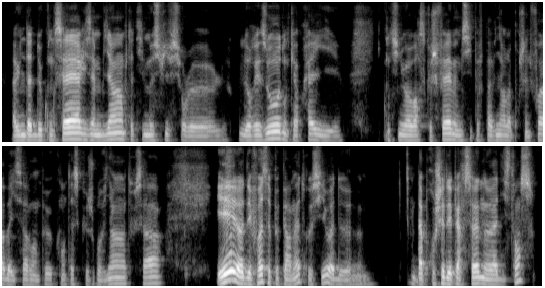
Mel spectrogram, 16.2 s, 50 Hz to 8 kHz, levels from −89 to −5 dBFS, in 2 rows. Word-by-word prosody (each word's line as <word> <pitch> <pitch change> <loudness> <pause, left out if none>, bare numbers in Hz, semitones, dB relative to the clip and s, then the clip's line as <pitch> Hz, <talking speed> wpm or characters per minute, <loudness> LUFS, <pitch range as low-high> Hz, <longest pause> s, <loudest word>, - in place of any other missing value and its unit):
à 95 - -3
une 100 +1 -2
date 105 -1 +2
de 105 - -2
concert, 120 +5 +6
ils 110 -1 -5
aiment 105 -1 -2
bien, 120 +4 0
peut-être 110 -3 -13
qu'ils 110 - -10
me 105 0 -4
suivent 105 +2 -7
sur 105 -1 -7
le 95 +1 -8 0.2
le 110 -3 -6
réseau, 115 +8 +1
donc 120 -5 -8
après 115 +3 -5
ils 95 -3 -10 0.6
ils - - -17
continuent 105 -2 -5
à - - -1
voir 100 0 -3
ce 100 - -11
que - - -12
je - - +2
fais, 120 0 +1
même 105 -3 -6
s'ils 100 +1 -7
peuvent 105 -1 -18
pas 105 0 -7
venir 105 +1 -8
la 95 -1 -8
prochaine 90 - -13
fois, 110 +3 -5
bah, 105 - -5
ils 90 - -10
savent 100 +1 -8
un 95 -1 -12
peu 105 +3 -13
quand 100 -2 -19
est-ce 105 0 -5
que 95 - -18
je - - -15
reviens, 115 +6 -7
tout 115 - -18
ça. 125 +1 -4 0.8
Et 360 +4 +11
heu, 120 - +9
des 115 0 +1
fois, 140 +6 +3
ça 150 - -4
peut 110 - -12
permettre 105 +7 -5
aussi, 105 +7 -4
ouais, 140 - +1
de 95 -2 -10 0.9
d'approcher 130 - 0
des 115 - +4
personnes, 120 +1 +1
heu, 100 -1 -1
à 100 - +1
distance 120 - -4
105 Hz, 235 wpm, -22 LUFS, 100-115 Hz, 0.9 s, Et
